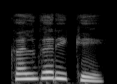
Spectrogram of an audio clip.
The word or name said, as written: ಕಲಿಕಾರಕ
